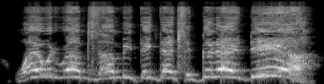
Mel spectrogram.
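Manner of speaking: high, loud, incredulous yell; exasperated shouting. Real, not acted. Fan demanding viewers explain the director, exasperated shouting. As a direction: yell it in disbelief, building to the end.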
